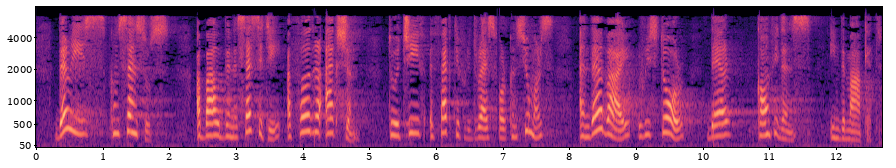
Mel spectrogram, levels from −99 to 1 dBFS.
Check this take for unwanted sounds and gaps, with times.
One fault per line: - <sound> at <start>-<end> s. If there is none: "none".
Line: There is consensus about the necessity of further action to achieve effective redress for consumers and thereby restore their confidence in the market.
- dropout at 6.9-6.9 s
